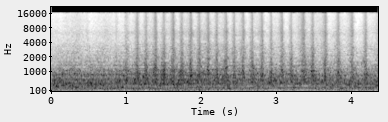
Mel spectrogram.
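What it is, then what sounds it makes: Soapy textile pile rug being scrubbed. A bristle hand brush scrubs a half-round textile pile rug covered in foam in fast strokes. It makes a bright, hissy, wet scrubbing noise that pulses steadily at nearly three strokes per second, with little low end.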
